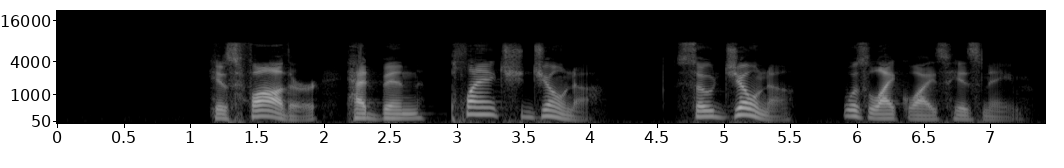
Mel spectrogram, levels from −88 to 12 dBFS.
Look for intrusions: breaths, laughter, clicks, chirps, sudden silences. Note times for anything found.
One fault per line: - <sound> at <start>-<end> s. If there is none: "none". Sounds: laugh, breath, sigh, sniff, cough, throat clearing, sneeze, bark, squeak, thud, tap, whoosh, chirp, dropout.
none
